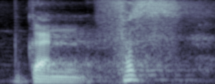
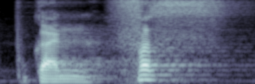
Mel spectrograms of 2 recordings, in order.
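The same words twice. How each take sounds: The two takes are said the same way.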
